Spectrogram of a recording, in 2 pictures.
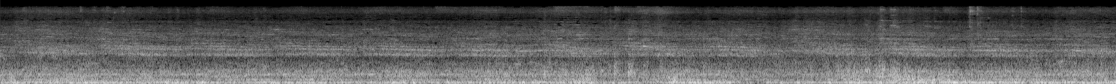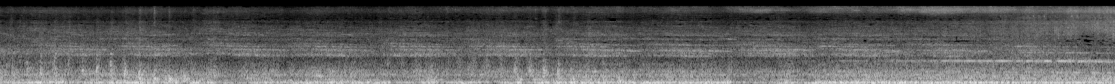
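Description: Loaded grain hopper cars of a freight train rolling past, a steady heavy rumble of wheels on rail with a wavering high squeal from the wheels. Near the end it grows louder as the rear GE AC4400CW diesel locomotive, working as a distributed power unit, arrives, bringing in a slowly falling whine.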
